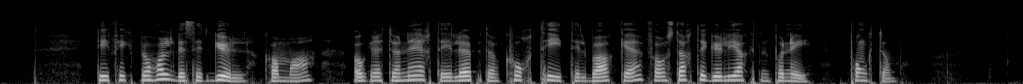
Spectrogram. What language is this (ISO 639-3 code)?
nor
